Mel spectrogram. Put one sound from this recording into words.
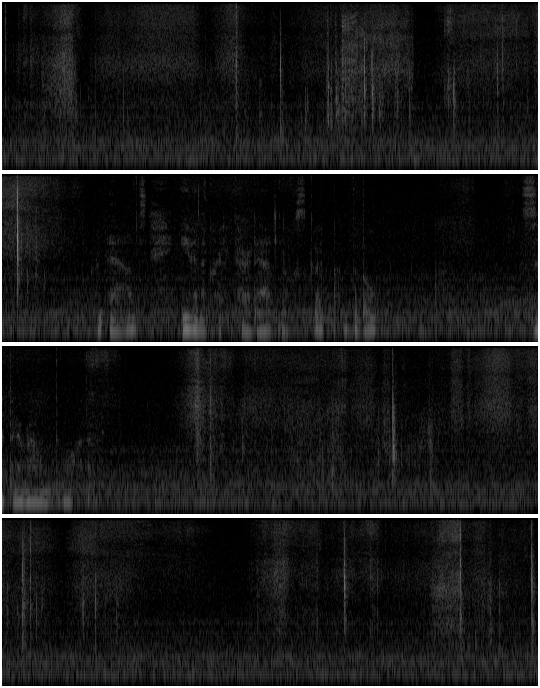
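Glossy magazine pages turn and crinkle close up.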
